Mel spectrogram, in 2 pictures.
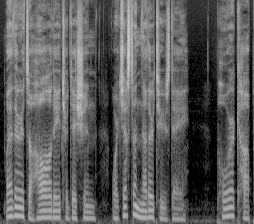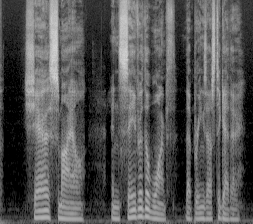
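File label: Commercial Warm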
